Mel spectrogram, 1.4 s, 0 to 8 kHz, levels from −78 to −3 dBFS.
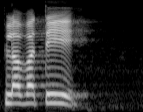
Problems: none marked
